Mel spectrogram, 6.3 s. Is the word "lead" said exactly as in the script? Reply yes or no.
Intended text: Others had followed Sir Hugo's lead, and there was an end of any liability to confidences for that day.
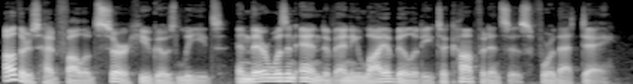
no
